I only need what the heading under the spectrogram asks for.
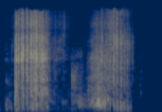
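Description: A crisp crunch of someone biting into a chocolate bar made without sweet whey, followed by a second softer bout of crunching and chewing, with no talking.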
